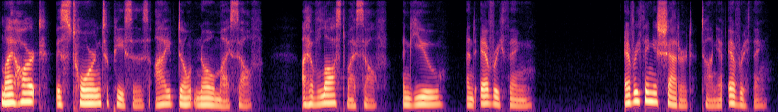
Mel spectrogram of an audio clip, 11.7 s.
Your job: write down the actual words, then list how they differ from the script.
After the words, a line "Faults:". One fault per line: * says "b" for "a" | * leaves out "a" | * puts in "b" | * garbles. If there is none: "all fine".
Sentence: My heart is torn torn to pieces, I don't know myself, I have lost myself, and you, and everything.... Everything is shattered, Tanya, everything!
My heart is torn to pieces, I don't know myself, I have lost myself, and you, and everything.... Everything is shattered, Tanya, everything!
Faults:
* leaves out "torn"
